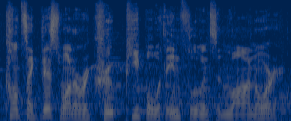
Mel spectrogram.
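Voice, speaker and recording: A man's voice: medium pitch, animated, fast talker, background noise, natural voice. An actor playing a wary, self-assured male soldier working undercover in a video game, talking in an urgent, informal, conspiratorial way. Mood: cautious, confident.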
